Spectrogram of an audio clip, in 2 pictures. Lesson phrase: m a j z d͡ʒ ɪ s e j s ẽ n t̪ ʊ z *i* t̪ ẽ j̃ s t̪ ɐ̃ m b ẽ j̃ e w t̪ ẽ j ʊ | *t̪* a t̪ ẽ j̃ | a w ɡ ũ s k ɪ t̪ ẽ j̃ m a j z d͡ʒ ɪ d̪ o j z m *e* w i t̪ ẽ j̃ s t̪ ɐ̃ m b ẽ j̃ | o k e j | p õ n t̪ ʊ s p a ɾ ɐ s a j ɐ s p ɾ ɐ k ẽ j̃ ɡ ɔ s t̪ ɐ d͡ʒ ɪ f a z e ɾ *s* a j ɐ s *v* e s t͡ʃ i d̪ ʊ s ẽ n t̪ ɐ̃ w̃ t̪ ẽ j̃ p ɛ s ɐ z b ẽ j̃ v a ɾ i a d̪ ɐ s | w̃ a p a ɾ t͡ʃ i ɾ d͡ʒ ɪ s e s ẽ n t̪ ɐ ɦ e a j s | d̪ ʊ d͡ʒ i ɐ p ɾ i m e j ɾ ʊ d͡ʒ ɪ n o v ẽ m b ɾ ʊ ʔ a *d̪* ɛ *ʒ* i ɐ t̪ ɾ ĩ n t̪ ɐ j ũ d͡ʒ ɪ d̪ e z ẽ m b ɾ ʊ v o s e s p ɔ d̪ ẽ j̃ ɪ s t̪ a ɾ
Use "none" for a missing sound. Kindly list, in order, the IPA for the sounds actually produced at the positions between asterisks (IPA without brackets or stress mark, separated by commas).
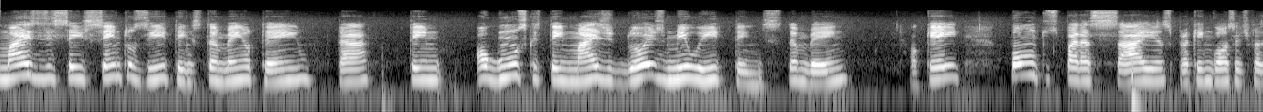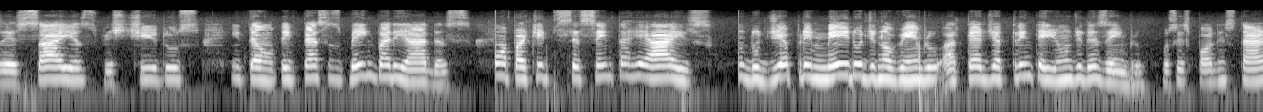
i, t̪, i, s, v, t̪, d͡ʒ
